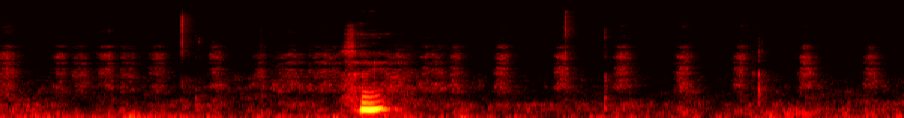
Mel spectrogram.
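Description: Blending-pen nib rubbing over coloured pencil on paper in small circular strokes: a faint, soft scratching, about five strokes a second. A short hum of voice cuts in once about two and a half seconds in.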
